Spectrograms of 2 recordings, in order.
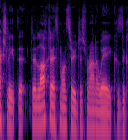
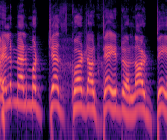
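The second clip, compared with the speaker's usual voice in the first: high, loud, slow Scottish gibberish; hammed-up wailing ancient Scottish villager; garbled old Scottish; 11 semitones higher, 12 dB louder, slower than usual. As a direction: holler unintelligible old Scots, drawn out. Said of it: "minus a few hundred years and education".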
